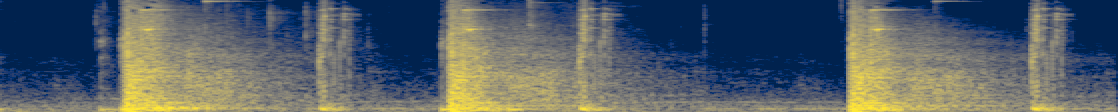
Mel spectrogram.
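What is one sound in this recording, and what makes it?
Gunshots from a pistol crack several times, echoing in a cave.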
